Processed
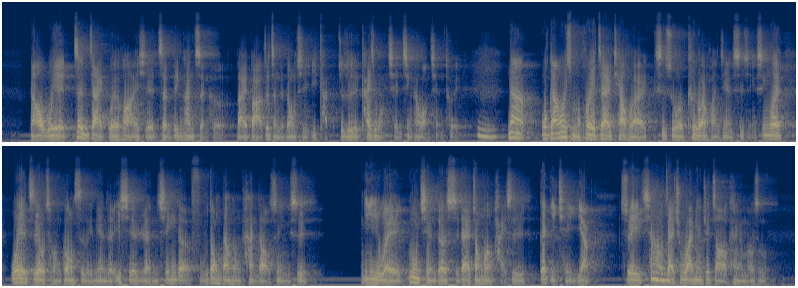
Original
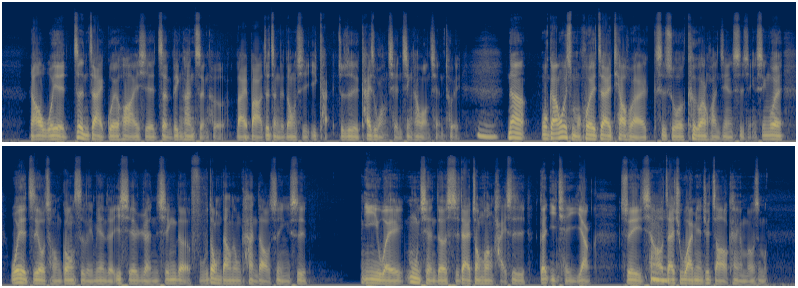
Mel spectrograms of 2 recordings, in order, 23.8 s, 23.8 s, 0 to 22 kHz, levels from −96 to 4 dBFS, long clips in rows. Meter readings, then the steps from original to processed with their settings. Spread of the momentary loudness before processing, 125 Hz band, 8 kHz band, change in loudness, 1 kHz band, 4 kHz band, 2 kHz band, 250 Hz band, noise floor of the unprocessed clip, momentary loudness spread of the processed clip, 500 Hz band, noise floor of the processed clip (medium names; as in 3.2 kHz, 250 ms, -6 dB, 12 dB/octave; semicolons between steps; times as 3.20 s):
9 LU, -5.5 dB, -5.5 dB, -5.0 dB, -3.5 dB, -5.0 dB, -5.0 dB, -5.5 dB, -48 dBFS, 9 LU, -5.0 dB, -51 dBFS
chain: AM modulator 200 Hz, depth 40%; gated-style reverb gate 320 ms falling, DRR 11.5 dB; loudspeaker Doppler distortion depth 0.34 ms; trim -2.5 dB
